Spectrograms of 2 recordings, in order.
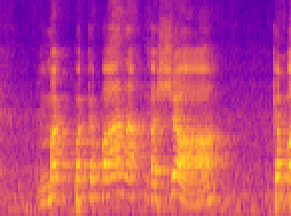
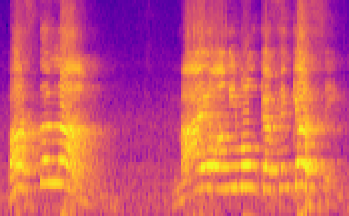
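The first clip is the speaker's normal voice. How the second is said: mocking quote; 9 semitones higher, 8 dB louder than usual. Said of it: "They say this".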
